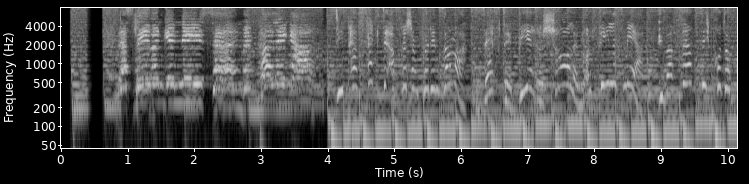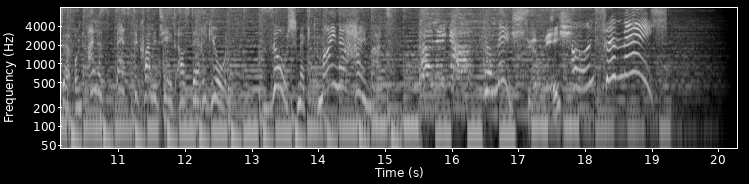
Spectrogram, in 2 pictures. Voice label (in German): RADIOSPOTS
